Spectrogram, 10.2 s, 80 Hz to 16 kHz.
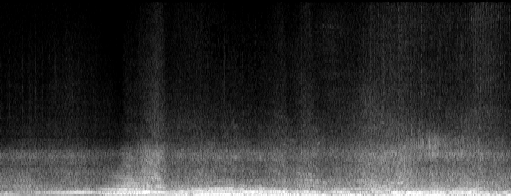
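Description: Porsche 911 GT3 RS's naturally aspirated flat-six engine, growing louder over the first few seconds, its pitch falling sharply about three seconds in, then running at lower, steadier revs.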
